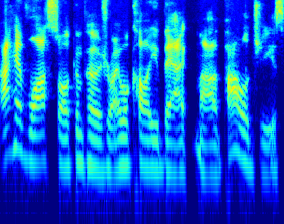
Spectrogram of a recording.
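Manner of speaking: ordinary delivery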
